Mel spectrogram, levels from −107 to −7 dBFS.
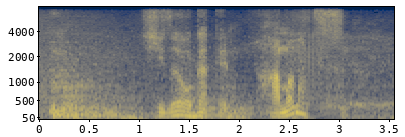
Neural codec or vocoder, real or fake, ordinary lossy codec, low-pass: codec, 24 kHz, 0.9 kbps, WavTokenizer, medium speech release version 1; fake; none; 7.2 kHz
